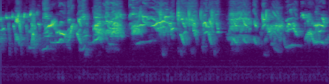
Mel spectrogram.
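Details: Young male common linnet in winter delivering a brisk, tightly packed twittering song, buzzy chirps and nasal trills running together with only tiny breaks.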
